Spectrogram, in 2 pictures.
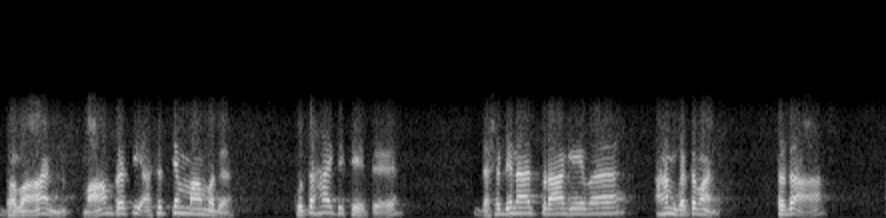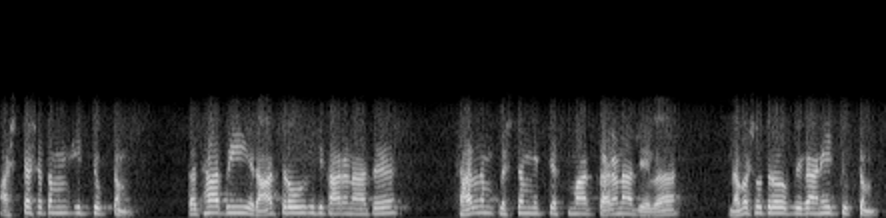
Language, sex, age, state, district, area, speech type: Sanskrit, male, 18-30, Tamil Nadu, Chennai, urban, conversation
